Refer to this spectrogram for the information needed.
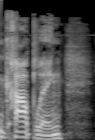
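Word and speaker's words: Copping: Pastor, is it pronounced Copling? – Yeah. – Jason Copling.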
